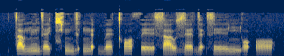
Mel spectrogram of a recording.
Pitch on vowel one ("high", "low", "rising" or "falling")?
falling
